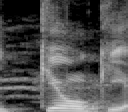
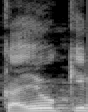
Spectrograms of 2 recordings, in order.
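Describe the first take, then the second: First: क्यों की with k fused into yo; half k. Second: कयो की with separate ka-yo; full ka. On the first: Teacher giving the correction, क्यों की with half k. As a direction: run k straight into yo in क्यों. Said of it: "आधा का रहेगा". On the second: Teacher showing the error, कयो की as ka-yo-kee. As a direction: give कयो a whole first syllable. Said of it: "नहीं बल्कि". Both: Shown as a demonstration.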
